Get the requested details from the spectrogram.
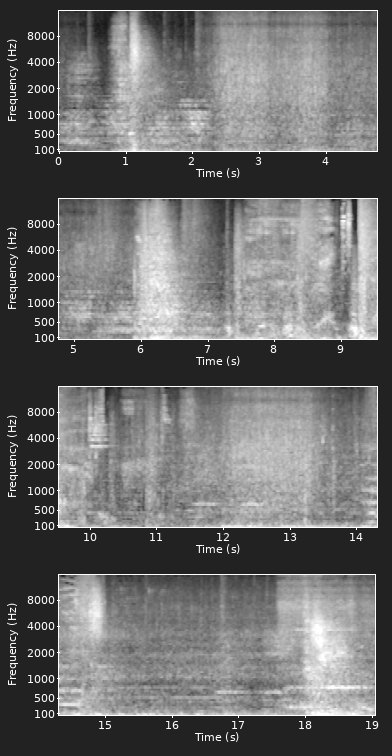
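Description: Game sound effects of spells and attacks burst and crackle.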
